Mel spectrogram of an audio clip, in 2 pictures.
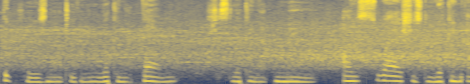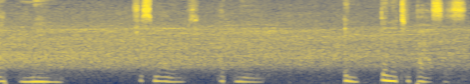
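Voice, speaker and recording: A woman's voice: low voice, flat delivery, takes it slowly, very noisy. A woman playing a starstruck seventeen-year-old girl who narrates earnestly and dramatically in a fan-dubbed comic drama, with music playing. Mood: awed.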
